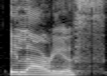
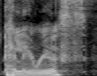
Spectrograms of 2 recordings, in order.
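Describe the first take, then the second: First: "hilarious" with the H dropped, as ee-LAH-ree-us; Spanish-style hilarious. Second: Said in the usual way. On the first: Shown as a demonstration. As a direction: say "hilarious" like the name Ilaria, silent H and open A. Pun on Ilaria, H dropped.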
